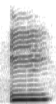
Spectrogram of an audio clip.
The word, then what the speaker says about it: 一: 1 en chinois, ça prononce I, comme la lettre I en français.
